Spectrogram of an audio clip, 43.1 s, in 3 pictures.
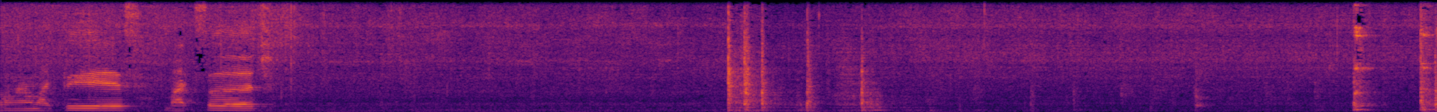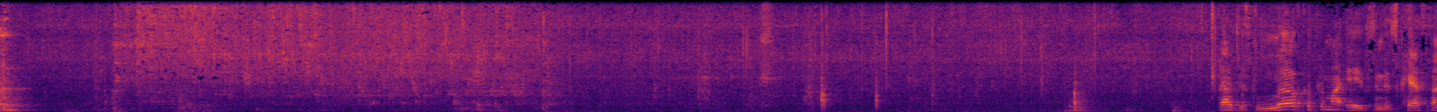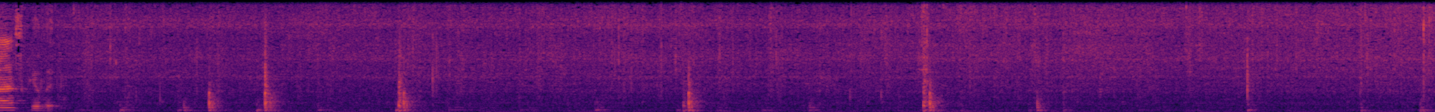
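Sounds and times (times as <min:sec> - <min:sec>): food sizzling in a skillet: 0:00.0 - 0:43.0
dishes clattering: 0:13.5 - 0:14.8
water running: 0:15.4 - 0:20.1.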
